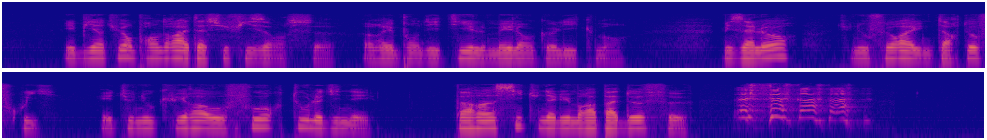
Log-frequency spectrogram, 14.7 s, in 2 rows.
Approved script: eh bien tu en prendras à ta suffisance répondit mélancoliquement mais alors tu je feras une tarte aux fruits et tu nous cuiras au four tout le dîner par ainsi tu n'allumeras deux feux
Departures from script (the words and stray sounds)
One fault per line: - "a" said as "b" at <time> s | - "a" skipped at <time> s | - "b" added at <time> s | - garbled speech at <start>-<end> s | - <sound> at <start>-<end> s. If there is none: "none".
- "il" added at 3.4 s
- "je" said as "nous" at 6.4 s
- "pas" added at 11.8 s
- laugh at 12.9-13.9 s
